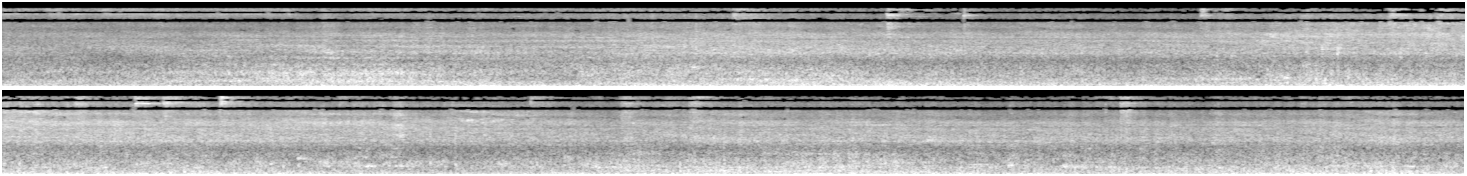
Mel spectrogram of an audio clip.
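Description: Freight train cars (autoracks, then tank cars) rolling steadily past at close range: a continuous rumble of steel wheels on rail with occasional clicks.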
